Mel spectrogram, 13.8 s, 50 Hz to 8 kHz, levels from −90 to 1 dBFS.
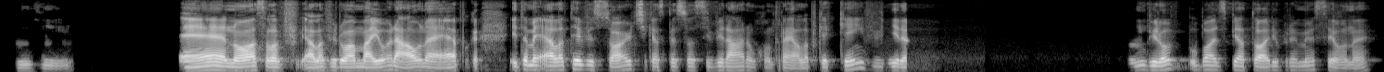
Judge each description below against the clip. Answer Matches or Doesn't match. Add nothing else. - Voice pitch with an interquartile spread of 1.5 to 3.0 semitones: Doesn't match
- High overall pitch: Doesn't match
